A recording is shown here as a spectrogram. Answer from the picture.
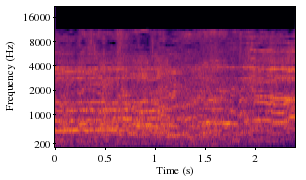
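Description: Voices of a gathering talking over one another, with a man's voice over a microphone.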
